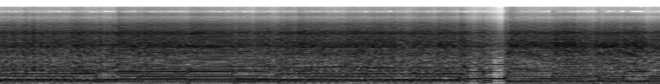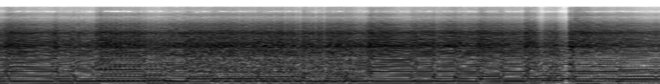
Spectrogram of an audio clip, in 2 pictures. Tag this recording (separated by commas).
Music, Distortion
